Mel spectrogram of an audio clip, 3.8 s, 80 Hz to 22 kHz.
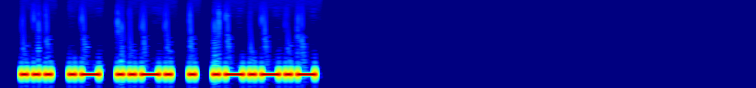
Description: Morse code, heard as a keyed tone, about 37 wpm, 700 Hz. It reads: SAFE.
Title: Sentences from Top 1600 Words 40wpm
